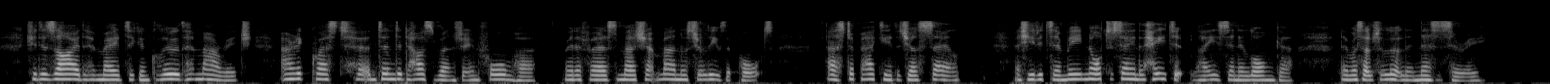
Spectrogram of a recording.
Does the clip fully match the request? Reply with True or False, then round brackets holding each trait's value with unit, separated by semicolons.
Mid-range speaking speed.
True (180 wpm)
